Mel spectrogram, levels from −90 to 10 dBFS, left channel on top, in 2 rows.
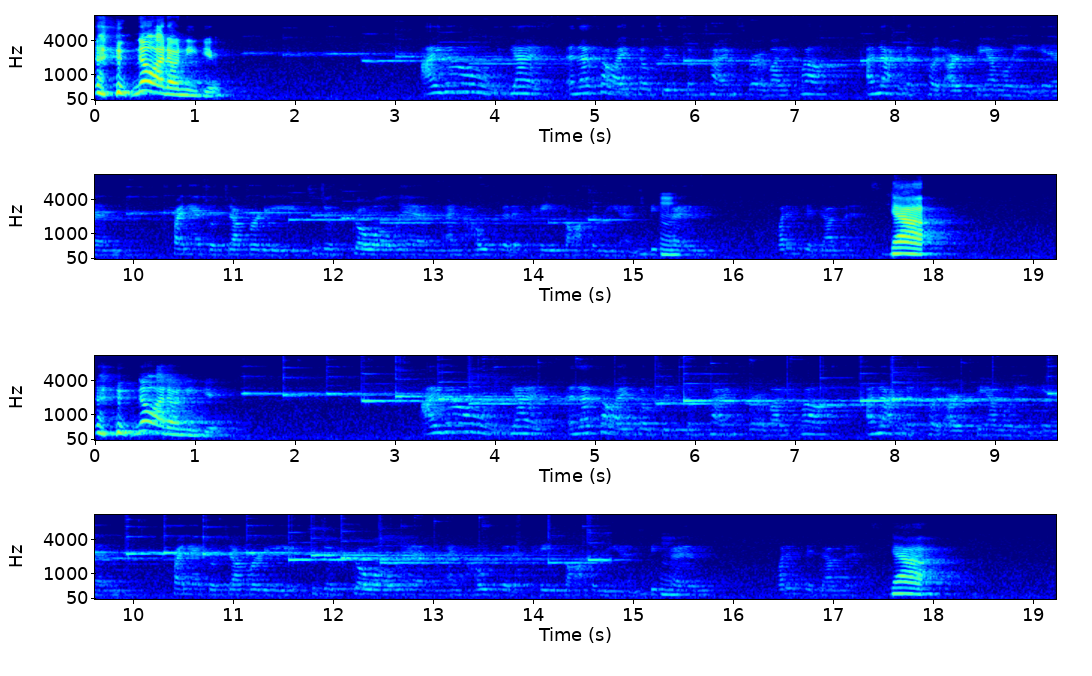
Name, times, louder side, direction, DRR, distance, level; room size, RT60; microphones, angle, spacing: voice 1, 0.0-1.3 15.3-15.5 17.6-17.9, left 10 dB, 75° left, 19 dB, 0.3 m, -32 dB
sound 1, 1.5-14.8, right 9 dB, 85° right, 0.6 m, -55 dB
voice 2, 2.9-7.3 7.7-9.9 10.4-15.7 16.4-17.3, left 1 dB, 15° left, 3 dB, 0.8 m, -56 dB
10.5 x 6.3 x 4.6 m, 1.2 s
head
